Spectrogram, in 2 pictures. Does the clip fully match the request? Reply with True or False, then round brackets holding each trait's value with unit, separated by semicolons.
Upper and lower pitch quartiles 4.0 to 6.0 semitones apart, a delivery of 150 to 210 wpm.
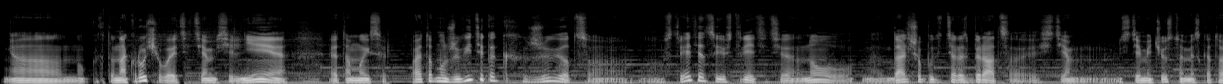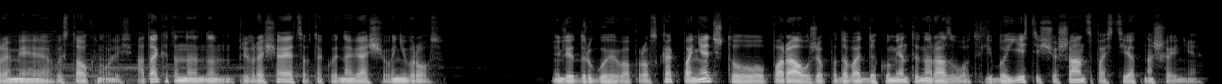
False (4.4 semitones; 130 wpm)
